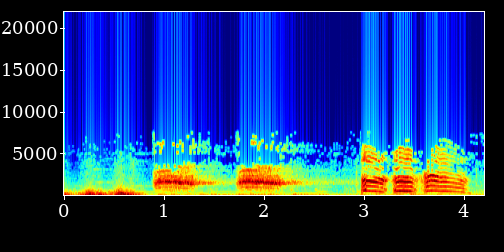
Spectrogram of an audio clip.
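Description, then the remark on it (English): A crow that has taken a spoon caws five times: two long, harsh caws followed by a quicker run of three shorter, rasping calls, preceded by a couple of low thumps and no talking. “Crow took the spoon”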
